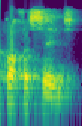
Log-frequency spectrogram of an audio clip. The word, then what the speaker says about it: prophecies: For all the prizes are the prophecies. Prophecies, hay que falsificarlo un poquito, poniendo un poco de énfasis en la última sílaba, que no es muy natural en inglés moderno, pero tampoco suena fatal.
